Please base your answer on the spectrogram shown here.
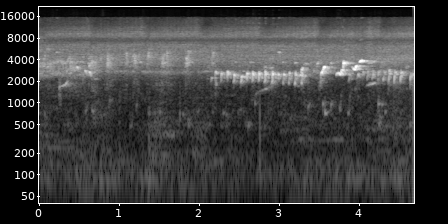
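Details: Parakeets in an aviary. Soft, scattered chirps give way to a busy, high chattering warble made of quick pulsed notes that rise and fall and grow louder toward the end.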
